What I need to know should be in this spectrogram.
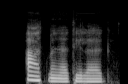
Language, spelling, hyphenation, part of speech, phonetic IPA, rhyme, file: Hungarian, átmenetileg, át‧me‧ne‧ti‧leg, adverb, [ˈaːtmɛnɛtilɛɡ], -ɛɡ, Hu-átmenetileg.ogg
- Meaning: temporarily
